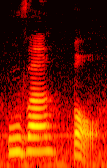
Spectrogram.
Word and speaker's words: Uwe Boll: Not Uwe, not Uwe. It's Uwe Boll.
